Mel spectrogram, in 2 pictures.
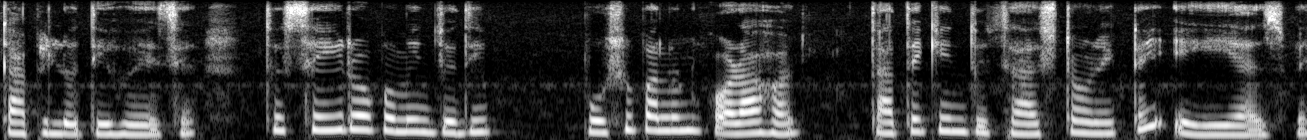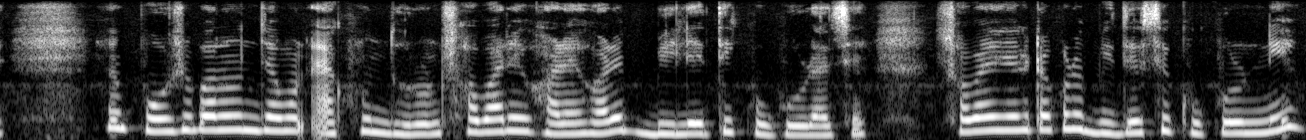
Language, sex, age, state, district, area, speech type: Bengali, female, 18-30, West Bengal, North 24 Parganas, rural, spontaneous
